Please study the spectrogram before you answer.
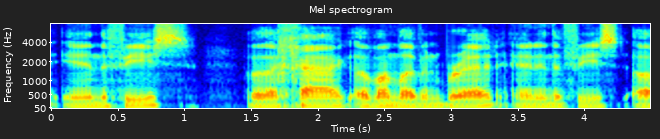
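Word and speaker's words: חג: And that's that you have to use your throat to say that word.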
